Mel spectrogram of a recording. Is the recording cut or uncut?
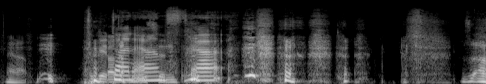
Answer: cut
